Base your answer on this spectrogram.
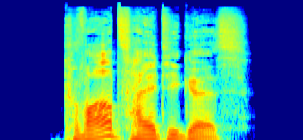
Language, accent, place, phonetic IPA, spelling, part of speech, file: German, Germany, Berlin, [ˈkvaʁt͡sˌhaltɪɡəs], quarzhaltiges, adjective, De-quarzhaltiges.ogg
- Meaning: strong/mixed nominative/accusative neuter singular of quarzhaltig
